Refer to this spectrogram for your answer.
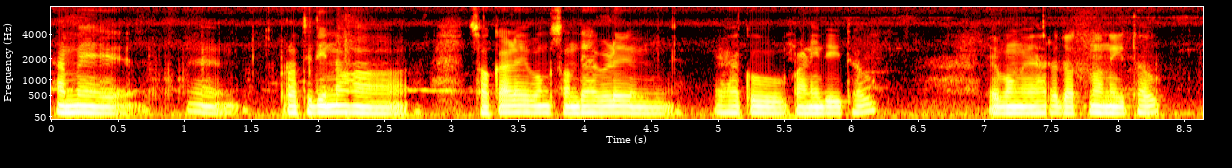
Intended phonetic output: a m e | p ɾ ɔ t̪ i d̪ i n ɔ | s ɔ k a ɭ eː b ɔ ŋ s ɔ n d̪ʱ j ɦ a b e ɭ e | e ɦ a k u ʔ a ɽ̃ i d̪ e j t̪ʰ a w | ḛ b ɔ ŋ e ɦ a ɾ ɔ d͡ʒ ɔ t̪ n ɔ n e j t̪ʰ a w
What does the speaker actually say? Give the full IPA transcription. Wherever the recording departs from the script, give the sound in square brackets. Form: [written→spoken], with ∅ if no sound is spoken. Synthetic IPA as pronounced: a m e | p ɾ ɔ t̪ i d̪ i n ɔ | s ɔ k a ɭ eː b ɔ ŋ s ɔ n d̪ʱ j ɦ a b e ɭ e | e ɦ a k u [ʔ→p] a ɽ̃ i d̪ e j t̪ʰ a w | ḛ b ɔ ŋ e ɦ a ɾ ɔ d͡ʒ ɔ t̪ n ɔ n e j t̪ʰ a w

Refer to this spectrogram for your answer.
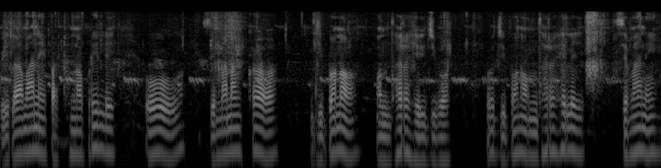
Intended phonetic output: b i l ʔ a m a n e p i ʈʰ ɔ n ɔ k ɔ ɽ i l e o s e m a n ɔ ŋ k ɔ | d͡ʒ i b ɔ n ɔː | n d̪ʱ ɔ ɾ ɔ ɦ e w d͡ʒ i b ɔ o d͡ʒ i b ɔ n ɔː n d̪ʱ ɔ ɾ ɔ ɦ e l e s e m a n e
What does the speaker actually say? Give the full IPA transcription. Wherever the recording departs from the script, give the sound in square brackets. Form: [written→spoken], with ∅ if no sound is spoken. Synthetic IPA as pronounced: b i l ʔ a m a n e p [i→a] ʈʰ ɔ n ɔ [k→p] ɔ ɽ i l e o s e m a n ɔ ŋ k ɔ | d͡ʒ i b ɔ n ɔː | n d̪ʱ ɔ ɾ ɔ ɦ e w d͡ʒ i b ɔ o d͡ʒ i b ɔ n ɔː n d̪ʱ ɔ ɾ ɔ ɦ e l e s e m a n e

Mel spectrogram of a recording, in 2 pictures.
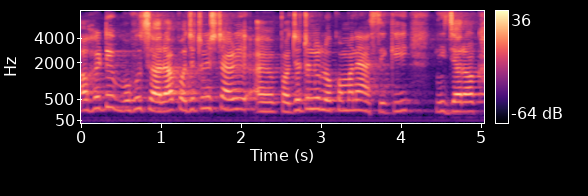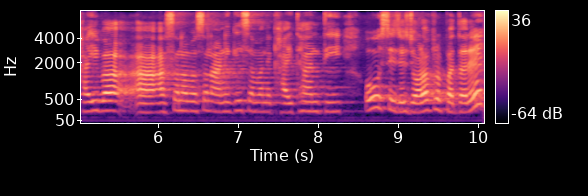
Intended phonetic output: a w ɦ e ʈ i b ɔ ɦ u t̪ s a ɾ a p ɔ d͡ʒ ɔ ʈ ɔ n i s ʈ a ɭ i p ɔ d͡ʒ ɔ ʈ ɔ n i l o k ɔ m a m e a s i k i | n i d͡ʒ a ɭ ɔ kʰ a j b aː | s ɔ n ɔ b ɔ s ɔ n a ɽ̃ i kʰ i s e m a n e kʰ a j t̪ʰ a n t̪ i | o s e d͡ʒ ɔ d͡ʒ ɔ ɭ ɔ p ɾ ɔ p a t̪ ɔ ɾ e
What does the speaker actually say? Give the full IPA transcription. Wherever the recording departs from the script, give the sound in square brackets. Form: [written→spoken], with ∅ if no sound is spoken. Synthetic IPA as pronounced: a w ɦ e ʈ i b ɔ ɦ u t̪ s a ɾ a p ɔ d͡ʒ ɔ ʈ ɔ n i s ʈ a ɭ i p ɔ d͡ʒ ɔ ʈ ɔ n i l o k ɔ m a [m→n] e a s i k i | n i d͡ʒ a [ɭ→ɾ] ɔ kʰ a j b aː | s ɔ n ɔ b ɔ s ɔ n a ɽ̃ i [kʰ→k] i s e m a n e kʰ a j t̪ʰ a n t̪ i | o s e d͡ʒ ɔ d͡ʒ ɔ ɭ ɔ p ɾ ɔ p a t̪ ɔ ɾ e

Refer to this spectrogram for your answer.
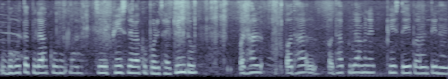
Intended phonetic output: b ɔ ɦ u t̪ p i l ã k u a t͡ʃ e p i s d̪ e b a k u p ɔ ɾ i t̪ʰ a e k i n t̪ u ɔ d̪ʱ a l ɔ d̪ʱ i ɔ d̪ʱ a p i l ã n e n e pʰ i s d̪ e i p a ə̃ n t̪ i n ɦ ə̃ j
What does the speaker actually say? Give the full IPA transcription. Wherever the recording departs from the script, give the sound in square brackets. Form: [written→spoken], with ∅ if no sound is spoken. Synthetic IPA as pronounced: b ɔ ɦ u t̪ p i l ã k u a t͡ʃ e [p→pʰ] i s d̪ e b a k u p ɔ ɾ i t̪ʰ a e k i n t̪ u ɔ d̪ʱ a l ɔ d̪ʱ [i→a] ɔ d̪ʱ a p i l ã [n→m] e n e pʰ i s d̪ e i p a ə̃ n t̪ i n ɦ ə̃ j

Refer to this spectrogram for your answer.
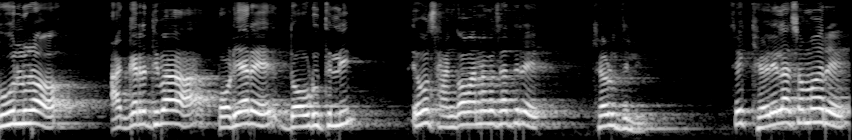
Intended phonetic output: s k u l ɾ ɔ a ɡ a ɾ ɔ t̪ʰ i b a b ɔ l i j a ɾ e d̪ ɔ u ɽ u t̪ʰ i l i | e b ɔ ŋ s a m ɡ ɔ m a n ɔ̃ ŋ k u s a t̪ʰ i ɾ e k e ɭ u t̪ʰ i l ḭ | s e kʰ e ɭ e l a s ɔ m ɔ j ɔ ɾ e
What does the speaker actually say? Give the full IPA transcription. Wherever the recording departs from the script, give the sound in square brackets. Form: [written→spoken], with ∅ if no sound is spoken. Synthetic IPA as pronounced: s k u l ɾ ɔ a ɡ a ɾ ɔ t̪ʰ i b a [b→p] ɔ [l→ɽ] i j a ɾ e d̪ ɔ [u→w] ɽ u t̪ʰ i l i | e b ɔ ŋ s a [m→ŋ] ɡ ɔ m a n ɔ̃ ŋ k [u→ɔ] s a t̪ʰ i ɾ e [k→kʰ] e ɭ u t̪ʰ i l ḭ | s e kʰ e ɭ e l a s ɔ m ɔ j ɔ ɾ e

